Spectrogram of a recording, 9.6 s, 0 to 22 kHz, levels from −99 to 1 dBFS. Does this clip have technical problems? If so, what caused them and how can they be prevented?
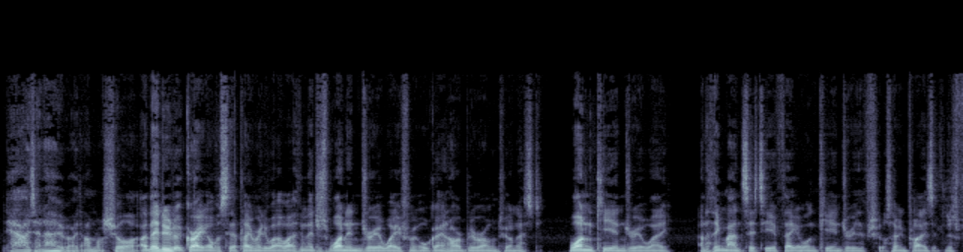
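No, the speech signal shows no technical faults anywhere in the recording, so there is nothing to prevent.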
